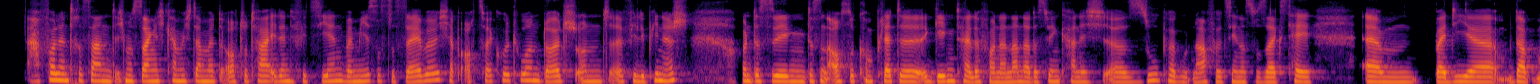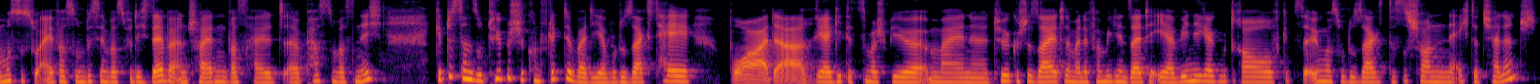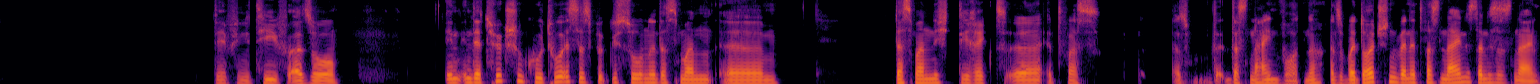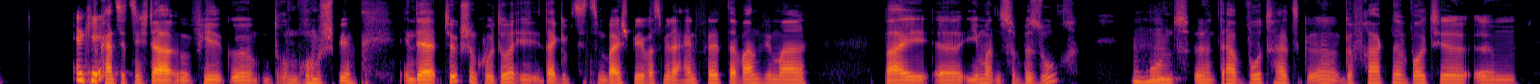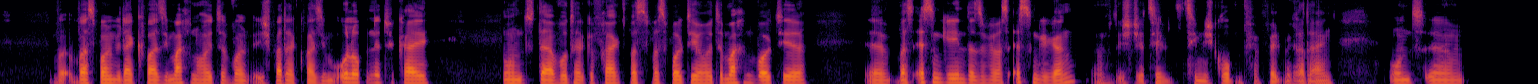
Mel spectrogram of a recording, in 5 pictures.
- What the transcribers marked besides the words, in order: other background noise; laughing while speaking: "rumspielen"
- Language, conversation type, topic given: German, podcast, Wie entscheidest du, welche Traditionen du beibehältst und welche du aufgibst?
